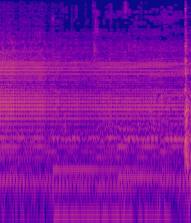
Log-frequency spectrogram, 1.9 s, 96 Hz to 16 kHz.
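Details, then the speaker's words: Steady low electrical hum with buzzy overtones after the Insignia TV is plugged into the 3.5 mm splitter feeding an Insignia sound bar alongside a SXM radio. The exact source is unconfirmed; splitters are blamed, and a direct connection or Bluetooth is recommended. "but once you take this plug here and then plug the one that's going to the TV it's still real bad here that kind of down but"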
